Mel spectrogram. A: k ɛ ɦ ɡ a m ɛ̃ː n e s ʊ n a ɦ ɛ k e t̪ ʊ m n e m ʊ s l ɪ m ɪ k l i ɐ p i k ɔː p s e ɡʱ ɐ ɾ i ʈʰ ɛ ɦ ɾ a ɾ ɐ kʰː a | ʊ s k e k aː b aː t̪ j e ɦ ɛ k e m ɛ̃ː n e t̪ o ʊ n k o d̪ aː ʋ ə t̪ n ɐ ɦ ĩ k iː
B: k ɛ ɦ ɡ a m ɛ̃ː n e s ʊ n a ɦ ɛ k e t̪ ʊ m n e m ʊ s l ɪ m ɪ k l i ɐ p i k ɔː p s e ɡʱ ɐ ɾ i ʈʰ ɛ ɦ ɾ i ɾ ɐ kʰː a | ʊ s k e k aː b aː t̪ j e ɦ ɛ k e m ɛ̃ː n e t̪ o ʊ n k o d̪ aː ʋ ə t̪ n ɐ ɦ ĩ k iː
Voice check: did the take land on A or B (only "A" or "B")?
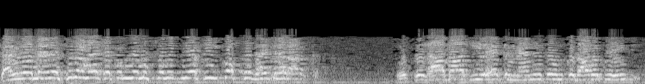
A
